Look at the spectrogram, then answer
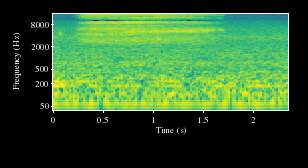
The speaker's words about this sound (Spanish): Y vamos a conectar con nuestra respiración. Vamos a comenzar a inhalar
